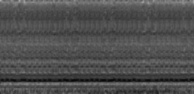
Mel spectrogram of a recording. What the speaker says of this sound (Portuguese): Vamos ver o corta-giro dela.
